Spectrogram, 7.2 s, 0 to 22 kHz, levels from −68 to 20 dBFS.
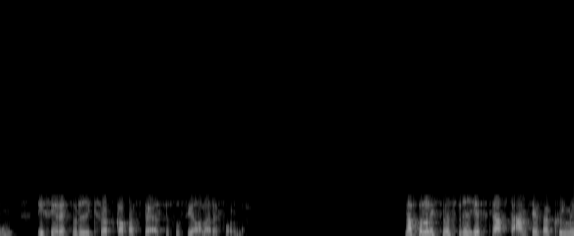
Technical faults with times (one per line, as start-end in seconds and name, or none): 0.00-7.17 GSM full-rate codec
